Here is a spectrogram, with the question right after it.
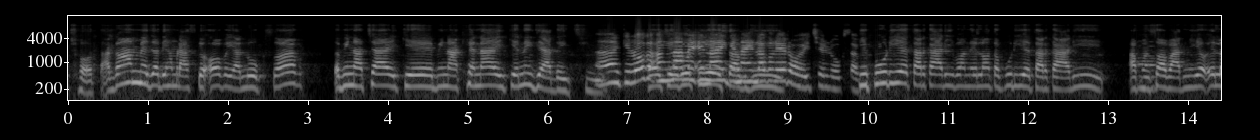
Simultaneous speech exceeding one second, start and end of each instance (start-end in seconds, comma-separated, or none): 7.3-8.8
